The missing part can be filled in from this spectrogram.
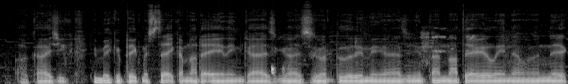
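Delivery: close-mic delivery. Retelling what he said to the group, speaking close to the mic. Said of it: "brought my mic up close and it was like".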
